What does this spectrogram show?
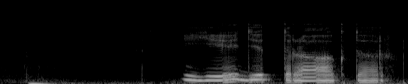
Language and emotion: Russian, sad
